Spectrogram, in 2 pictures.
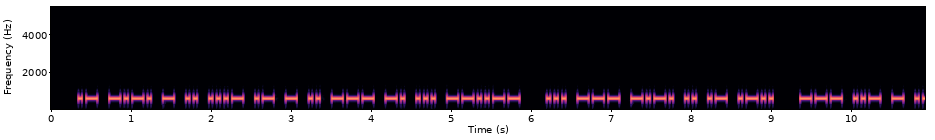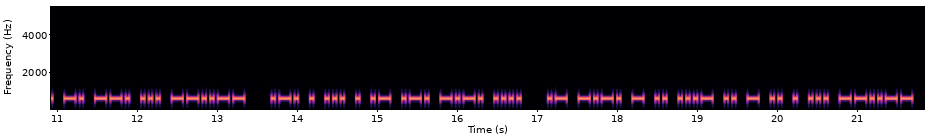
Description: Morse code, heard as a keyed tone, about 25 wpm, 600 Hz. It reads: ACTIVATIONS, SOCIAL OUTINGS, RESEARCH ACTIVITIES,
